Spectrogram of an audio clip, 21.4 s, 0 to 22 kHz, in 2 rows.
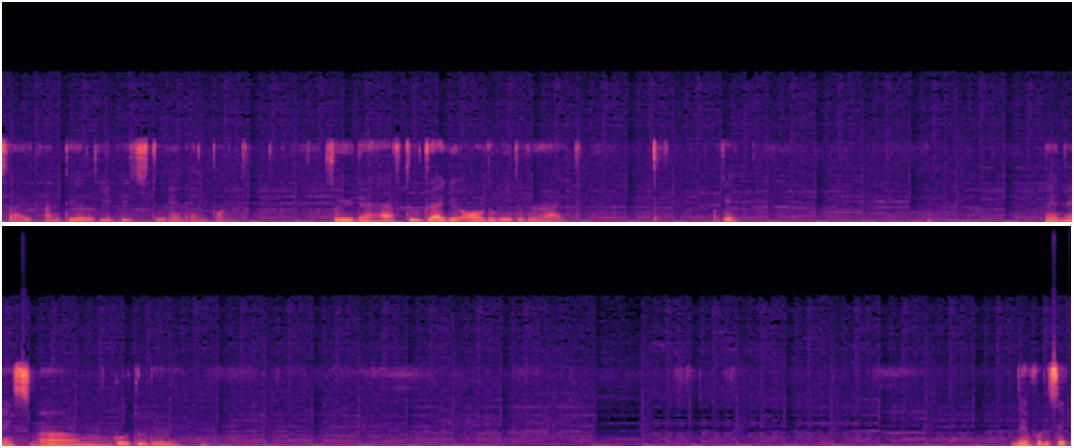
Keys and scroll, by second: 1.4 space, 4.0 space, 7.7 ctrl+z, 8.1 ctrl+z, 12.1 space, 13.9 space.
